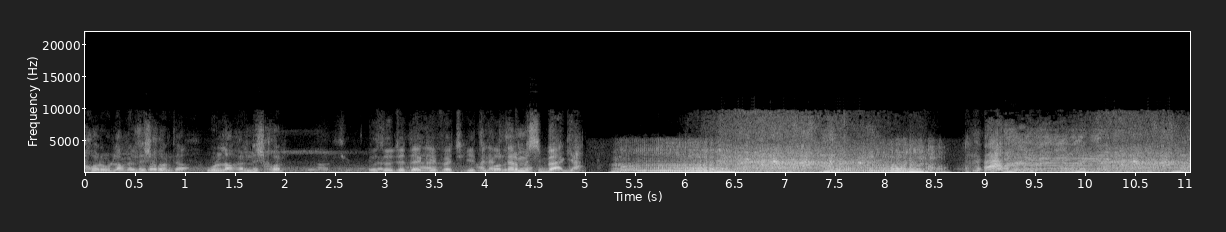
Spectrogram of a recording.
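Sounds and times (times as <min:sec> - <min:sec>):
rough growling roar: 0:05.3 - 0:10.2.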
